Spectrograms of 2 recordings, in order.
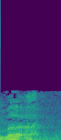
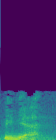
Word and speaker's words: مئة: وعندما أقول عند كثير أعني ذلك، فكثير صار يقول ماء وخمسماء بسبب هذه الألف، وهذا خطأ. الألف تكتب للتمييز لكن لا تنطق. والجرجاني قيد هذه العوامل في العنوان بكم؟ بمئة.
